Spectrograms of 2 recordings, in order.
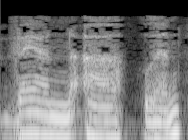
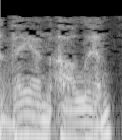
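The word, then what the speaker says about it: vanillin: chemical flavors such as vanilla, pronounced van-a-lin, that's van-a-lin, chemical colors, and carrageenan.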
